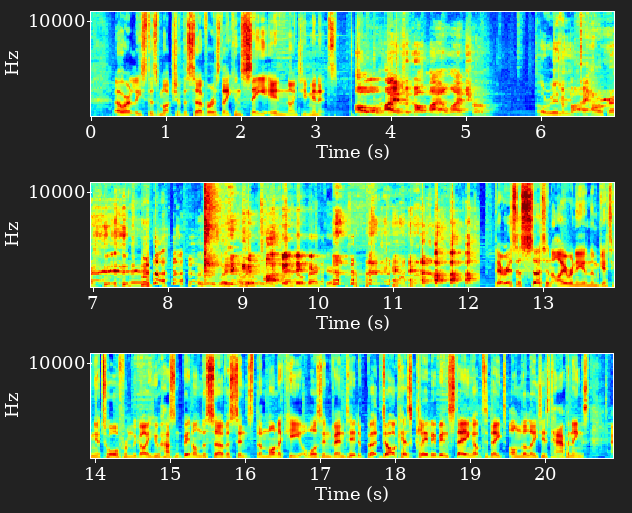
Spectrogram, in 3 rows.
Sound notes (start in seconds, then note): 6.4 laughs; 11.6 laughing harder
